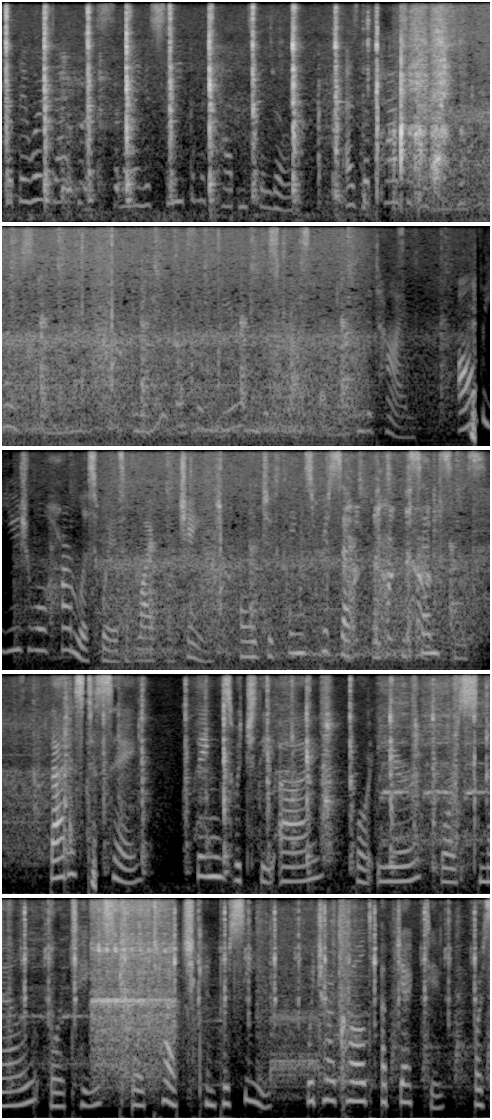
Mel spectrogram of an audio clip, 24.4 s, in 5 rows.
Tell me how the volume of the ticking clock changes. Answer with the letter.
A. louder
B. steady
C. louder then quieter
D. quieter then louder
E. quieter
E.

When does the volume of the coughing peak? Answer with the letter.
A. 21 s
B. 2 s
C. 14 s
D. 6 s
C.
